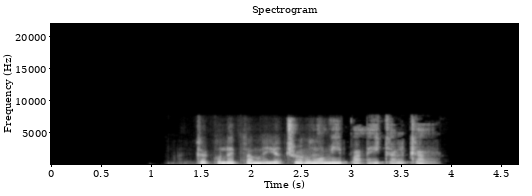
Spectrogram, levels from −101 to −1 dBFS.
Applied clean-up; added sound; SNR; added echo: neural mask model DeepFilterNet 3.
